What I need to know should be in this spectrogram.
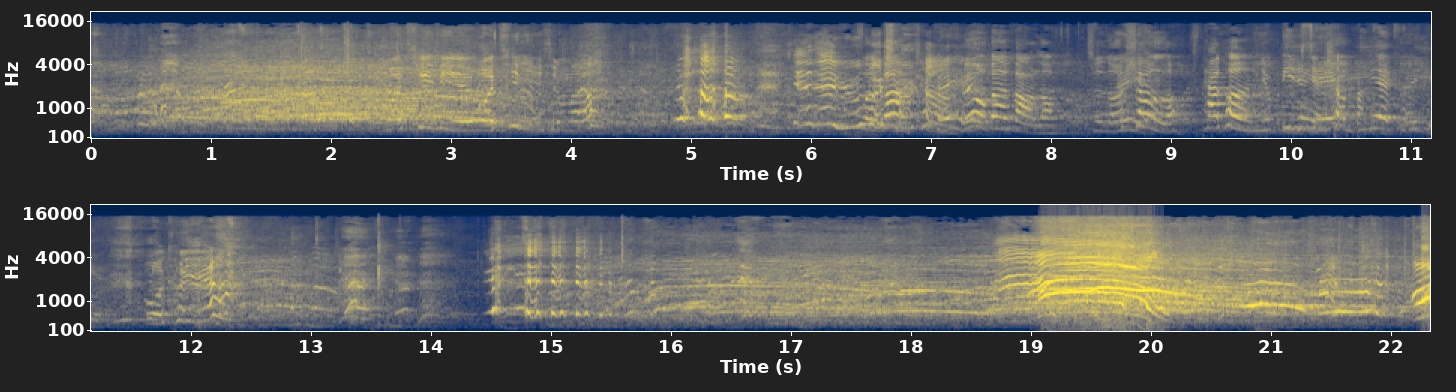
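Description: Young women talk and laugh excitedly through microphones.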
